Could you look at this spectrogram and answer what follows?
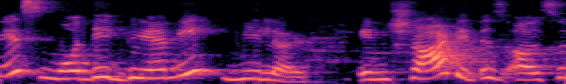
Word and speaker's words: Modigliani-Miller: so we'll understand it better so this this pronunciation is Modi gami Miller in short it is also known as mm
